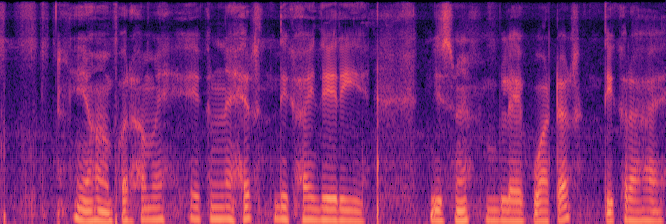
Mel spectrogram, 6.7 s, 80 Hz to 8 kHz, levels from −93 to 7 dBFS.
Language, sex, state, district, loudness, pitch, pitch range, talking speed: Hindi, male, Himachal Pradesh, Shimla, -19 LUFS, 135 Hz, 130-145 Hz, 115 wpm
